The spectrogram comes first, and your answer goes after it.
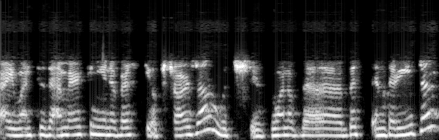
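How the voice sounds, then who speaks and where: A woman at medium pitch, fairly quick and somewhat breathy, with an Arabic accent. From Egypt, schooled in the UAE. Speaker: software engineer. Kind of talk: lecture.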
